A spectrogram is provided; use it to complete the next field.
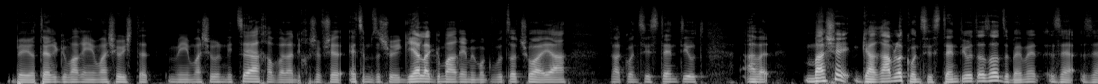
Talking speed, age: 145 wpm, 20-39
